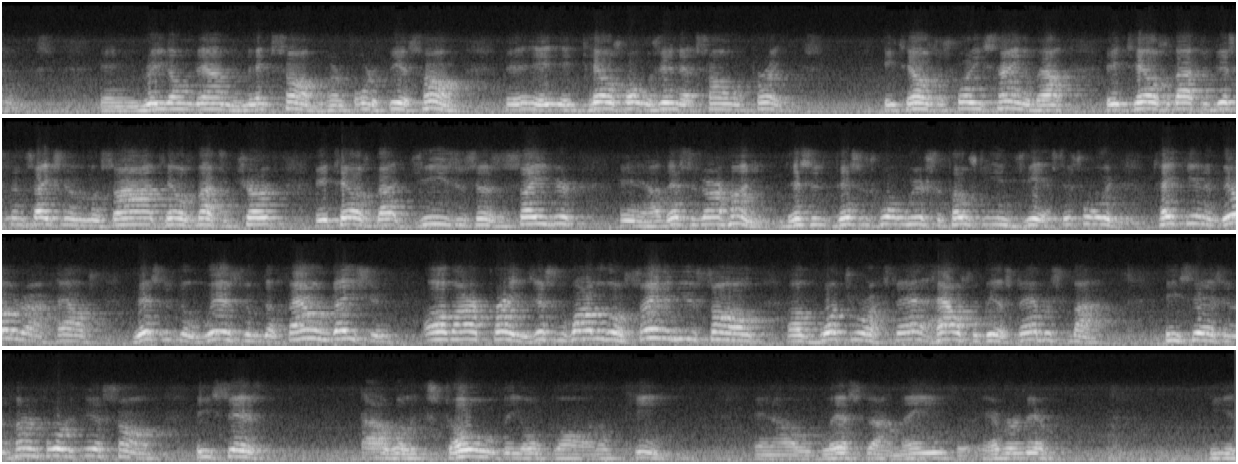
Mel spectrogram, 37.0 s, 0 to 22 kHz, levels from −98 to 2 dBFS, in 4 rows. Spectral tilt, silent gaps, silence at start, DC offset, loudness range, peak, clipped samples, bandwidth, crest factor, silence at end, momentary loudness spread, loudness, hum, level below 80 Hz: -8.5 dB/octave; none; 0 s; under 0.1%; 3 LU; -4 dBFS; under 0.1%; 6.8 kHz; 16 dB; 0 s; 13 LU; -21 LUFS; none; -48 dBFS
